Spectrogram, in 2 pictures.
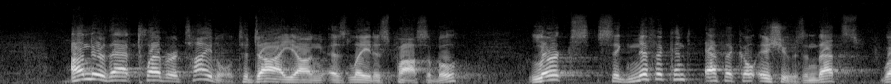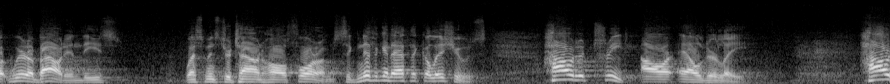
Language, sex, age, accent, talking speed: English, male, 60-79, American, 120 wpm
